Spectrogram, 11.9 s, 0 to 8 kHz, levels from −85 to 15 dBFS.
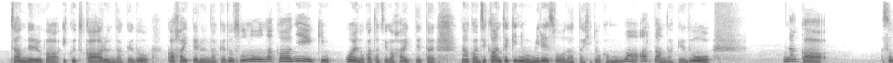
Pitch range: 170-250 Hz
